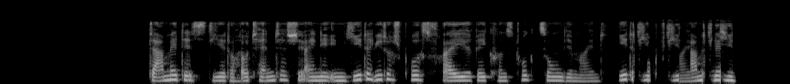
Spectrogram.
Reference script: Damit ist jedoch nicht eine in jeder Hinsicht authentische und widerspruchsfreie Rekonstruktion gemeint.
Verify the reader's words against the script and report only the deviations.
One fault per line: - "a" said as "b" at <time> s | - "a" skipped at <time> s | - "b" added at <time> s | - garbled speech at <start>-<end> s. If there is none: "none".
- "nicht" said as "authentische" at 2.4 s
- "Hinsicht authentische und" skipped at 3.7 s
- garbled speech at 6.2-7.4 s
